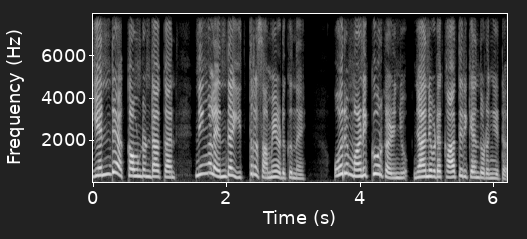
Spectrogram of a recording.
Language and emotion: Malayalam, angry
